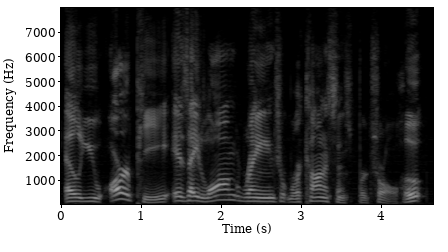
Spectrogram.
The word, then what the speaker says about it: LRRP: So, a LRRP unit, Lima Romeo Romeo Papa, pronounced LRRP, LURP, is a long-range reconnaissance patrol.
